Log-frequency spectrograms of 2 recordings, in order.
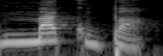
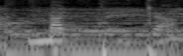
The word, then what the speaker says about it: Mapouka: On va parler du Makupa. Makupa. Voilà. Mapuka. Mapuka. Mapuka. Mapuka. Mapuka. Mapouka, qui s'écrit M-A-P-O-U-K-A.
